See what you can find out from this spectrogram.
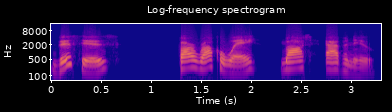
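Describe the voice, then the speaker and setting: A woman reading scripted automated subway announcements in a formal, measured, phrase-by-phrase manner. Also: on the low side, animated, muffled recording.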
